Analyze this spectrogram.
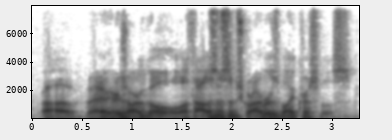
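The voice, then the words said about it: Imitates a radio DJ's beautiful voice. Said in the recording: “I'm trying to do his beautiful voice, but I don't think I can do it.”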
